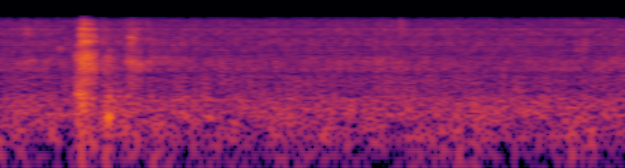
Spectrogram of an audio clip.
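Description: Quiet lecture-room background noise, with one brief short sound about half a second in.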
